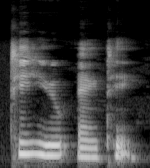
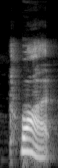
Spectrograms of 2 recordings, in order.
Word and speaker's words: Tuat: is the word tuat, T-U-A-T, not twat, tuat. Twat is one syllable noun and vulgar slang. Tuat is two syllables, and let us explore this now.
